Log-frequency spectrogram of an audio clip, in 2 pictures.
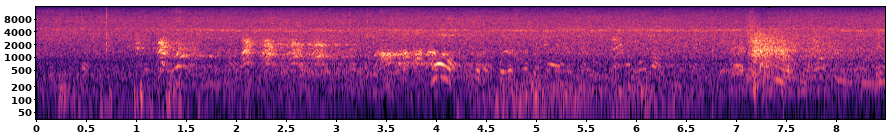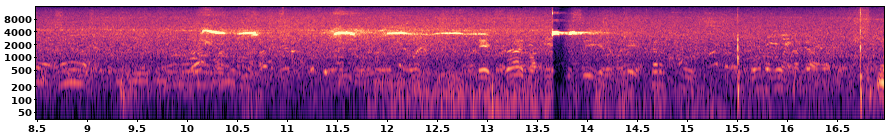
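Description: Indistinct voices of footballers talking on an outdoor pitch. A few short, high, wavering whistle-like tones come in the second half.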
